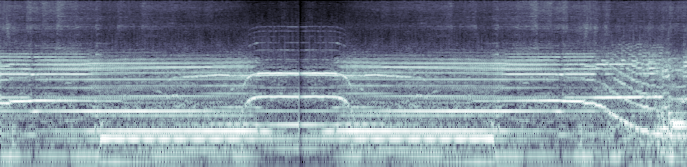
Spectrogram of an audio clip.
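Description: A live psychedelic rock band playing electric guitar, bass and keyboard, holding long sustained chords with notes sliding in pitch near the start and end.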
